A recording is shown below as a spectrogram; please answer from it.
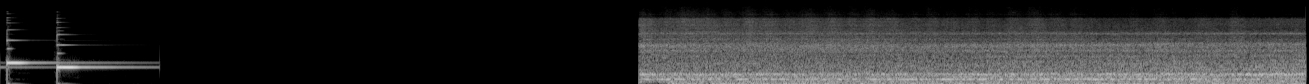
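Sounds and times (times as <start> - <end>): steady tonal hum: 6.4 - 13.0
subway train rumble: 6.4 - 13.0.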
